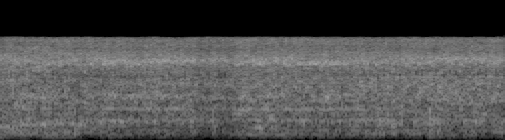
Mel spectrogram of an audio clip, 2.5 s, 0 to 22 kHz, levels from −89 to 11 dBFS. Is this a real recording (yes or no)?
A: no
